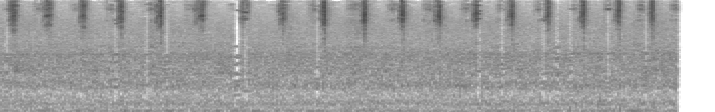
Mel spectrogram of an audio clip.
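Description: A pot of milky broth simmering on the stove: a steady low hiss with light, even ticking of small bubbles popping, about five a second.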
